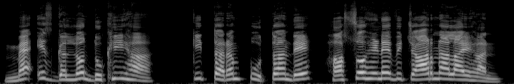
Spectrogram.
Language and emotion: Punjabi, angry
